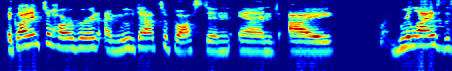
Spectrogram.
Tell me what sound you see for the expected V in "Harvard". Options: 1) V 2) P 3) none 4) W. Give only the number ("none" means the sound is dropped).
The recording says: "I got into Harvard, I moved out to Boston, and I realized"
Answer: 1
